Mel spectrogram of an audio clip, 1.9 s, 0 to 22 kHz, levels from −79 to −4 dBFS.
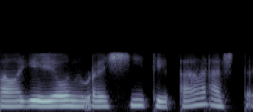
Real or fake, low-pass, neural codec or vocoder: fake; 3.6 kHz; codec, 16 kHz, 0.5 kbps, FreqCodec, larger model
